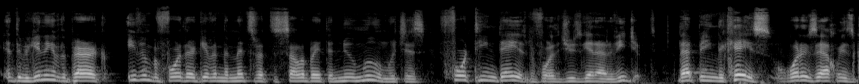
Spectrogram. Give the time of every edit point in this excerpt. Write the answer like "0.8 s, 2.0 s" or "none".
4.3 s, 6.7 s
